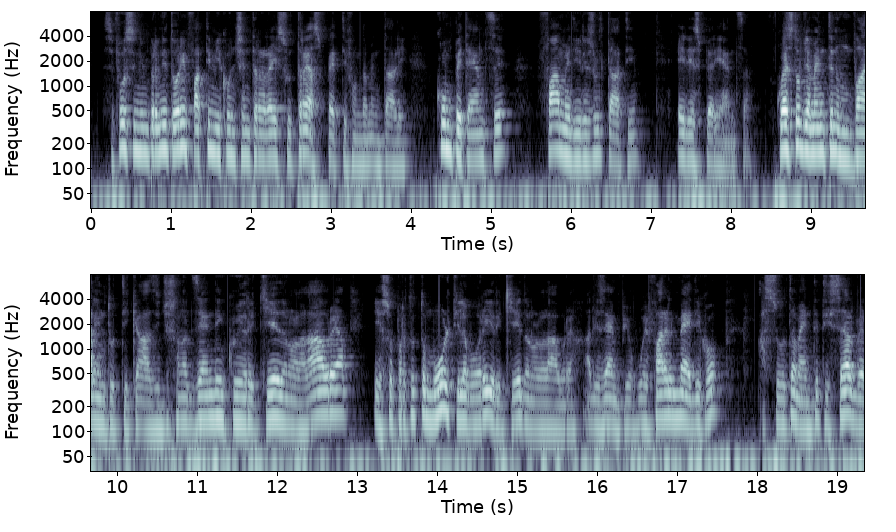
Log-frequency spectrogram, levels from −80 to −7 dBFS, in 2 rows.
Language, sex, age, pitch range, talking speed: Italian, male, 20-39, 125-150 Hz, 150 wpm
